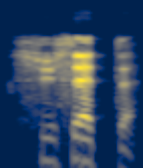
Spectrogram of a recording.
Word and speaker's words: sucettes: que nous allons voir sucettes et du type féminin on rajoute un e à la fin de l'adjectif joli mais on ne prononce pas le s sucette s ur tu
